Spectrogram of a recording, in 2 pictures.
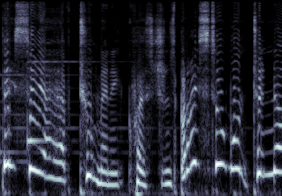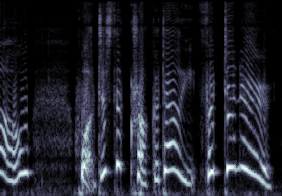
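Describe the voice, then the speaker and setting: A high, squeaky little elephant boy, endlessly curious and always polite, as a woman puts him on. He chirps along in bright, excitable bursts, climbing far above an ordinary speaking voice. Soft music plays faintly underneath. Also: normal speed, no echo. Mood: upset. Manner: polite, pleading. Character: eager curious young male elephant calf.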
